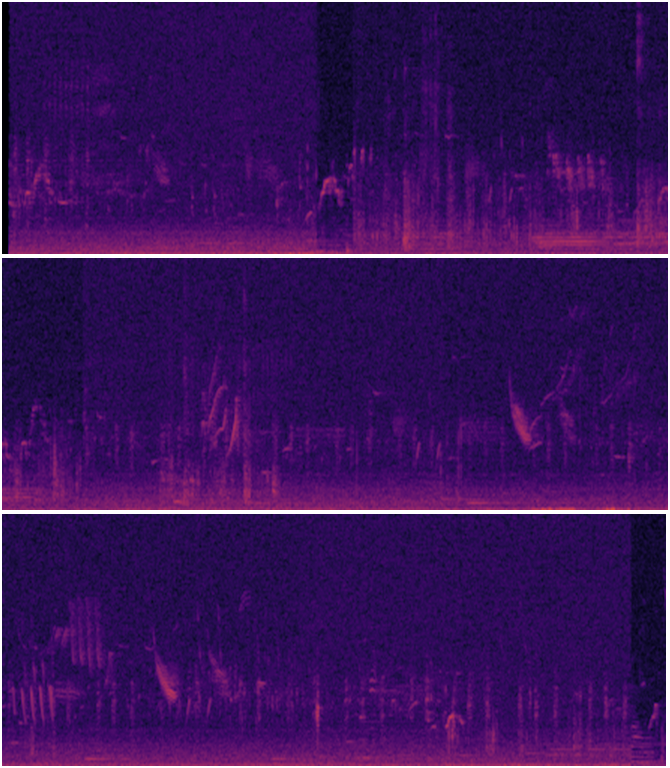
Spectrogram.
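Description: Outdoor woodland ambience: small birds chirping and calling at scattered intervals over a steady background hiss.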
